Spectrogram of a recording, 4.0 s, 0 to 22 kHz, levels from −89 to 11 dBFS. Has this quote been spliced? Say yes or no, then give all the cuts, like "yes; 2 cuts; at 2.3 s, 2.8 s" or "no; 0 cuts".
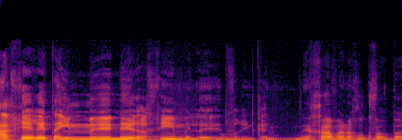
no; 0 cuts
